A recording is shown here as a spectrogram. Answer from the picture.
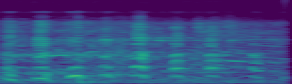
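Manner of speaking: soft high chuckle; quiet, high laughter. Real, not acted. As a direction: giggle quietly to yourself. Laughing at the scolded coach.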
